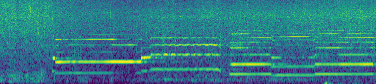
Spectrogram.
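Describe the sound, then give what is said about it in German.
Rain recorded with clipping distortion makes a harsh, overdriven hiss that is steady but uneven in loudness. A flute plays a slow line of held notes over it throughout. “Regen, der übersteuert.”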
